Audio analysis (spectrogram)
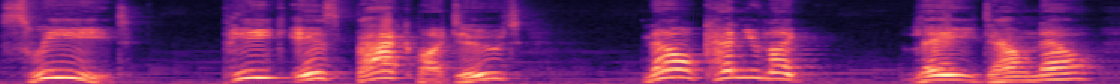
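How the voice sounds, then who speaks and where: A guy voicing a chill surfer-bro medical robot for an audio story, high pitched, husky and bright, swooping wildly between notes, easygoing slang in every line. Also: very animated, takes it slowly, faint music behind, heavily acted. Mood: excited. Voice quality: laid-back surfer slang. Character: cheerful bro-talking robot male nurse android.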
